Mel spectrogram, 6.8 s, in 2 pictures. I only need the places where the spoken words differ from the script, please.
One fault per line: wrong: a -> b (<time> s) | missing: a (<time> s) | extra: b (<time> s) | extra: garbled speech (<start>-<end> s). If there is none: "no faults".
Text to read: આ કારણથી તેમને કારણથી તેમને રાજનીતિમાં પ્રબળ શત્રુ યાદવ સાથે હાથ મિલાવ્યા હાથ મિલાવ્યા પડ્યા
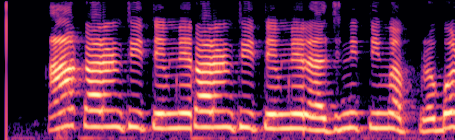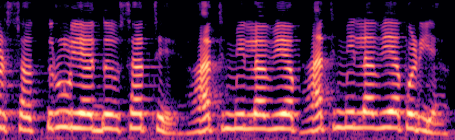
no faults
